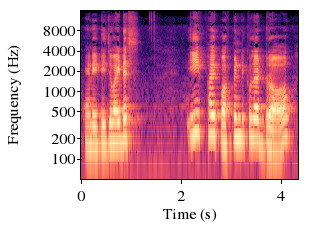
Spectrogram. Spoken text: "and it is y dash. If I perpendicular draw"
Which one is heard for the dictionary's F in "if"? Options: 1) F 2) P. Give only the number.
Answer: 2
